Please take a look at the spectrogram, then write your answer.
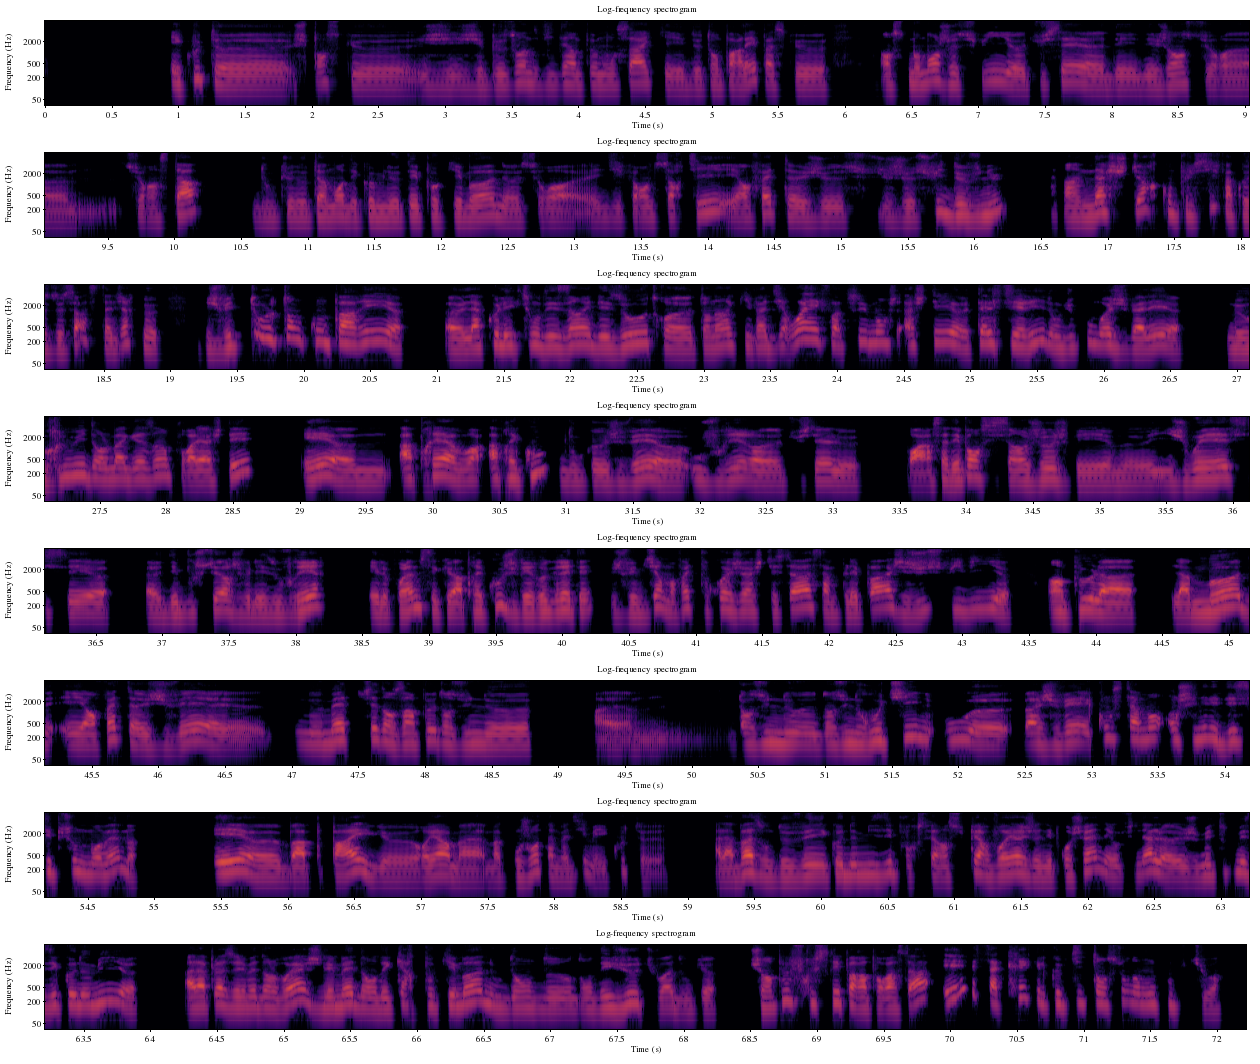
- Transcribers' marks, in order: other background noise; stressed: "devenu"; in English: "boosters"; stressed: "mode"
- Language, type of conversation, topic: French, advice, Comment puis-je arrêter de me comparer aux autres lorsque j’achète des vêtements et que je veux suivre la mode ?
